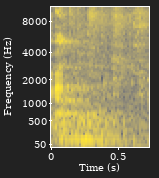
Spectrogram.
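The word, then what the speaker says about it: عدل: Al-adal bunyinya itu karena bahasa Arab diwakaf jadi adl. Adlu jadi adl gitu. Yang lainnya biasanya pas wakafnya. Karena wakafnya harus pasnya adal jadi bacanya adl.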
